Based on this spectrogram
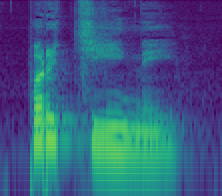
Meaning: party, political party (attributive)
- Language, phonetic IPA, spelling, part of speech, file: Ukrainian, [pɐrˈtʲii̯nei̯], партійний, adjective, Uk-партійний.ogg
